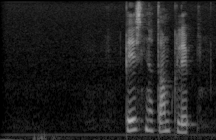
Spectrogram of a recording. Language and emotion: Russian, neutral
